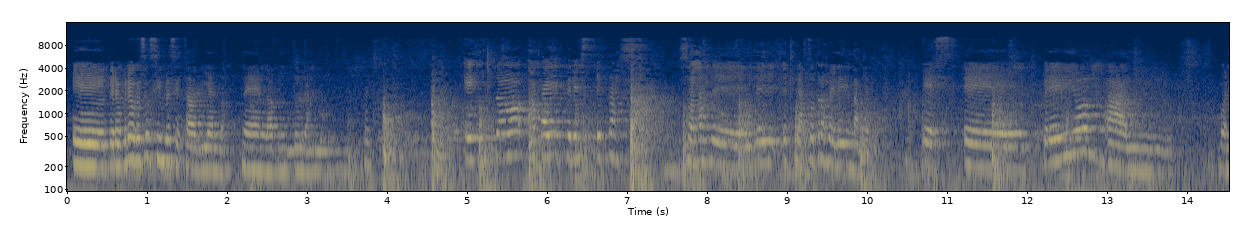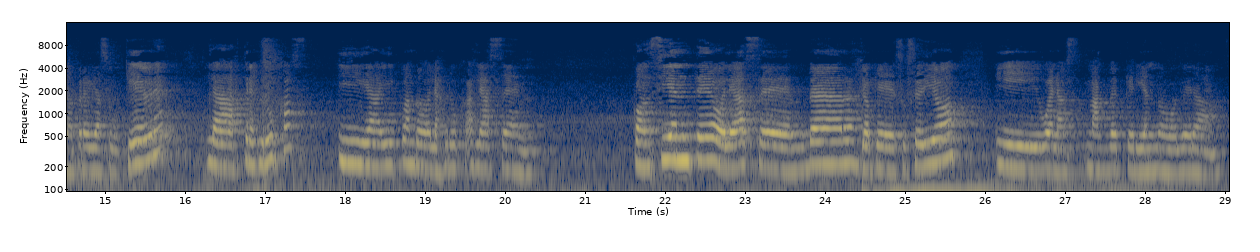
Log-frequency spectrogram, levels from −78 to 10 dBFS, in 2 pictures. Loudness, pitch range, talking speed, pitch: -21 LUFS, 175-220 Hz, 120 wpm, 195 Hz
